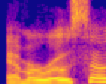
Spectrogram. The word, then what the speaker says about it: Amoruso: Amoroso, am I pronouncing her name right? From from Girl Boss. – I always butcher her name too. – I think that's correct.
